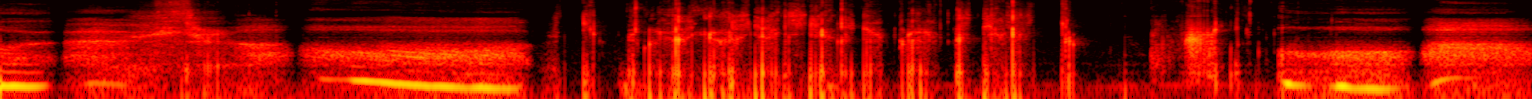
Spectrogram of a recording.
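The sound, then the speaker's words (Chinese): Chewing while eating food: soft, wet crunches and bites, with a whispered voice before and after a denser stretch of mouth sounds. “不过就算你说不行，我也照吃不误就是了。果然好美味啊。”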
